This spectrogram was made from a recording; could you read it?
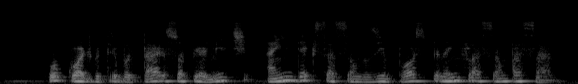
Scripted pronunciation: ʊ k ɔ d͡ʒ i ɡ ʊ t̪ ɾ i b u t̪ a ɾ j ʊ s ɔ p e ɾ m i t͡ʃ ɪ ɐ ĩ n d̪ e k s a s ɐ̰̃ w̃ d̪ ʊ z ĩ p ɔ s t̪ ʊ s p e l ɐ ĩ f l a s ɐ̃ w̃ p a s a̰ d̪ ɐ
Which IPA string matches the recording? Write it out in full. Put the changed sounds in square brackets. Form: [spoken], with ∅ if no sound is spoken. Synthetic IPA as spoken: ʊ k ɔ d͡ʒ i ɡ ʊ t̪ ɾ i b u t̪ a ɾ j ʊ s ɔ p e ɾ m i t͡ʃ ɪ ɐ ĩ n d̪ e k s a s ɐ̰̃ w̃ d̪ ʊ z ĩ p ɔ s t̪ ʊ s p e l ɐ ĩ f l a s ɐ̃ w̃ p a s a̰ d̪ ɐ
